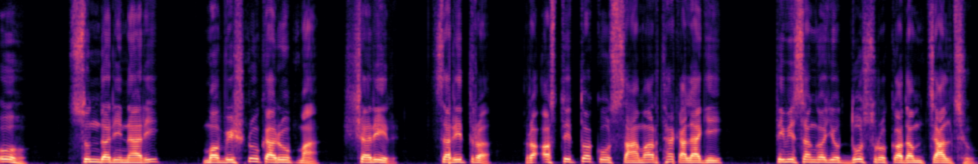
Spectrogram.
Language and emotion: Nepali, neutral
